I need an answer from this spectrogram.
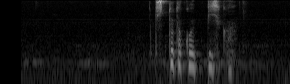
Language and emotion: Russian, angry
